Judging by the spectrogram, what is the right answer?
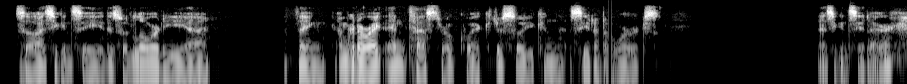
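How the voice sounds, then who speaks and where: A man's very deep, low voice, somewhat breathy and monotone, at a moderate pace with long, frequent pauses. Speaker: streaming tutorial maker. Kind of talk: tutorial. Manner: halting, stuttering.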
